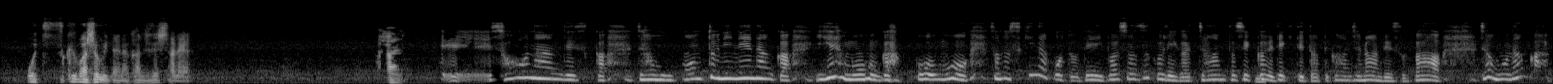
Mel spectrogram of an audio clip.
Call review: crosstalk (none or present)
none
